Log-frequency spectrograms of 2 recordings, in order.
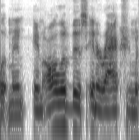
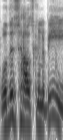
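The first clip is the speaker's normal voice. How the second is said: put-on haughty voice with attitude, higher pitch; 3 semitones higher than usual. Retelling how a new character takes charge: imitating a character with attitude. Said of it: "she has all this attitude".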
